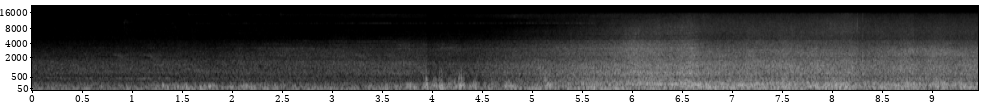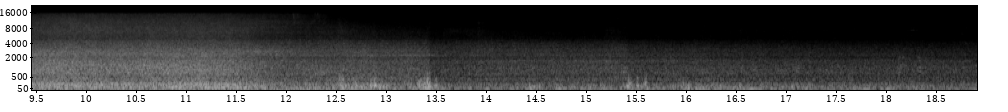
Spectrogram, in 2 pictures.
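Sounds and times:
train passing at speed: 0:00.0 - 0:18.9.

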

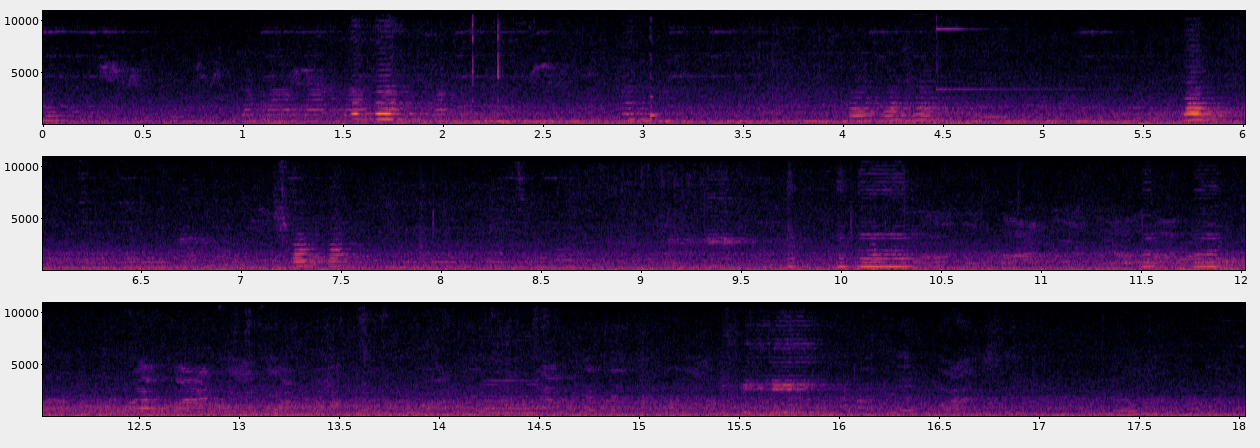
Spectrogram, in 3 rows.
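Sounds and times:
cars passing: 0:00.0 - 0:18.0
car horn toots: 0:05.7 - 0:08.4.

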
